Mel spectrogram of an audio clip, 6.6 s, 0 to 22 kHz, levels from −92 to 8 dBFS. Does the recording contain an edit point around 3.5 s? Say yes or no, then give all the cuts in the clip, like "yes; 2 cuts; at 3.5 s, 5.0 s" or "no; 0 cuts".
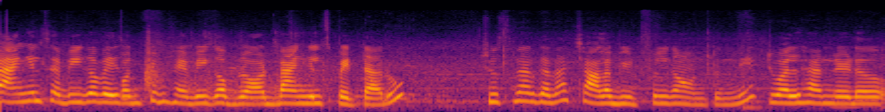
no; 2 cuts; at 0.9 s, 5.7 s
